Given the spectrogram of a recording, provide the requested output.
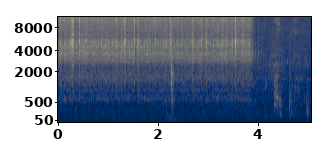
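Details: Farish N-gauge GWR Hall 'Sketty Hall' loco (R238): thin high-pitched squeal with faint ticking over the motor until it stops; oiling the drive gear didn't cure it, and the squeak was isolated to dry armature bearings.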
